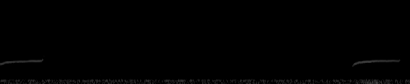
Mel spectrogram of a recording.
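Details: Little owl at a nest box, late January 2015, giving two plaintive rising whistled calls about three and a half seconds apart, the second cut short, over a low steady hum.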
